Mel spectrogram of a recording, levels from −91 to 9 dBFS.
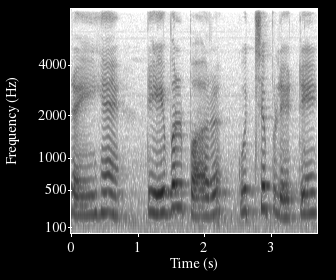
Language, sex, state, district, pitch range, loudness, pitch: Hindi, male, Punjab, Fazilka, 215-245 Hz, -18 LUFS, 230 Hz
